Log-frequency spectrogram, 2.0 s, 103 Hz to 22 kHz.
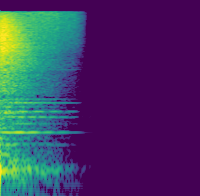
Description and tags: Snare Of God Drier 023
realistic, set, drum, pack, drumset, snare, kit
